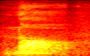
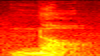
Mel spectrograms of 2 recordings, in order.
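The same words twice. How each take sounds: First: The word is said loudly. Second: The word is said softly.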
